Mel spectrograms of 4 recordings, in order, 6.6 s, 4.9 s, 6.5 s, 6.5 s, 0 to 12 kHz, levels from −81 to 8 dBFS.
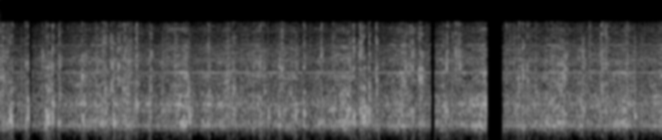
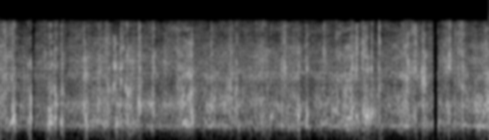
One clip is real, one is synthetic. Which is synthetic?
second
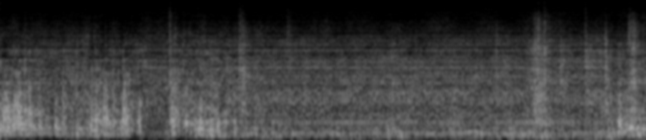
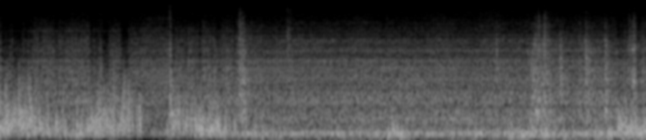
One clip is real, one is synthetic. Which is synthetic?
first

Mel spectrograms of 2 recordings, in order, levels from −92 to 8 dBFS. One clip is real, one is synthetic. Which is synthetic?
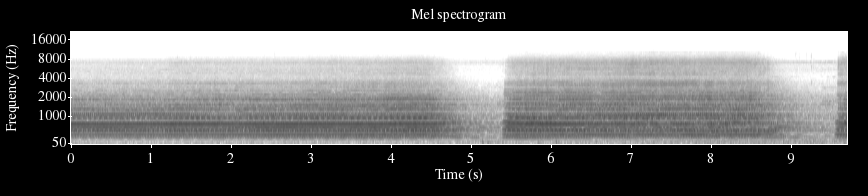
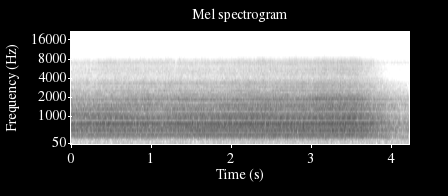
second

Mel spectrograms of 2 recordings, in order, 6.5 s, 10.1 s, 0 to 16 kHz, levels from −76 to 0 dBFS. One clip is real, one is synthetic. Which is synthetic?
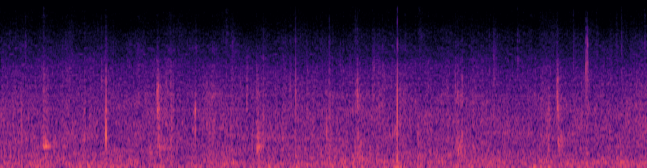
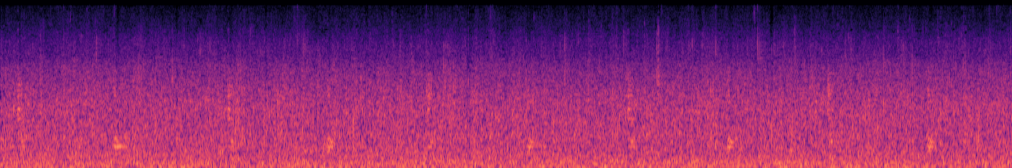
first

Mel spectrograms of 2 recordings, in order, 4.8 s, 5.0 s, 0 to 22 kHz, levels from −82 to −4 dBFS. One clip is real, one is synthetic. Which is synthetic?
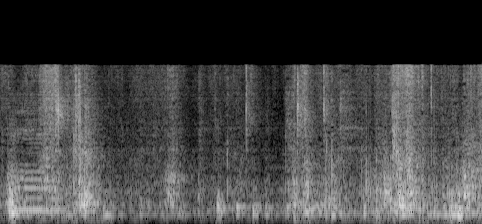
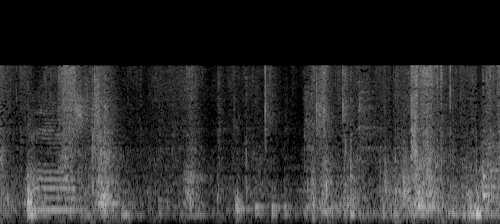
first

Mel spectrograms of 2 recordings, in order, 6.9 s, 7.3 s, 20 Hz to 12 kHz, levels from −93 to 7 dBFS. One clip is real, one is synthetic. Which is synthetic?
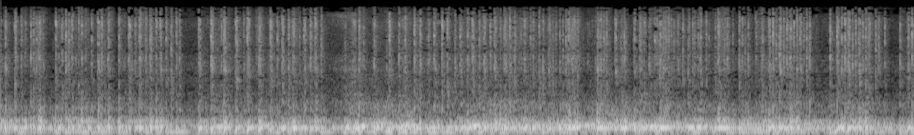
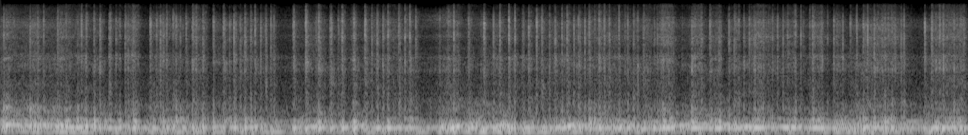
second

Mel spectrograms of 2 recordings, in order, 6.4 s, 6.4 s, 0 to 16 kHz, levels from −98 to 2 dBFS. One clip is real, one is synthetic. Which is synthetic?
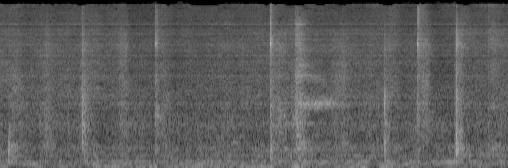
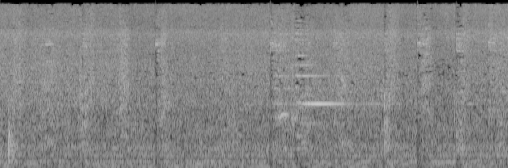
first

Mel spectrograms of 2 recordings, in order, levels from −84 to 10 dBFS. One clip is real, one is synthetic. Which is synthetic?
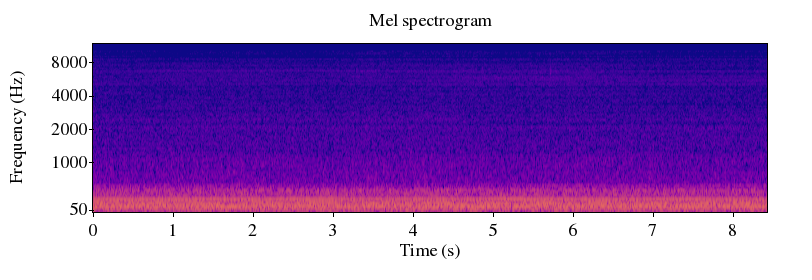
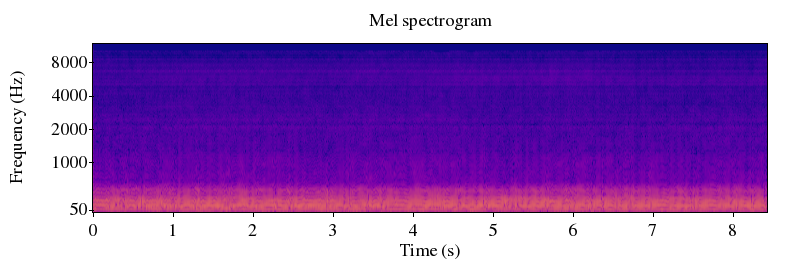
second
